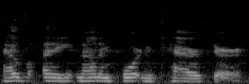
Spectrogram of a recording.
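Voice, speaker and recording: A young man co-hosting a film review, chatty and a little halting as he adds his points. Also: on the high side, over a noisy crowd, low-quality recording. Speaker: reviewer co-host. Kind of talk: casual review chat.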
